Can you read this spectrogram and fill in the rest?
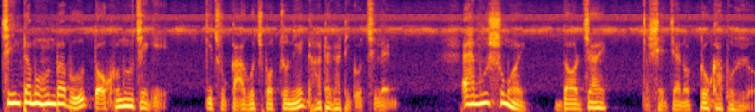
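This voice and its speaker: A man's voice: sits low, huge pitch swings, unhurried, noisy background. A man narrating a horror story in a dramatic, scripted storytelling style.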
